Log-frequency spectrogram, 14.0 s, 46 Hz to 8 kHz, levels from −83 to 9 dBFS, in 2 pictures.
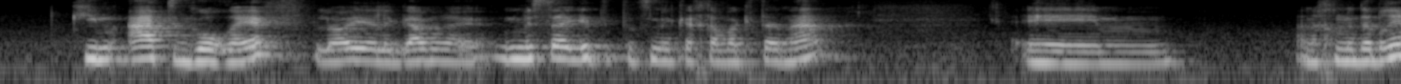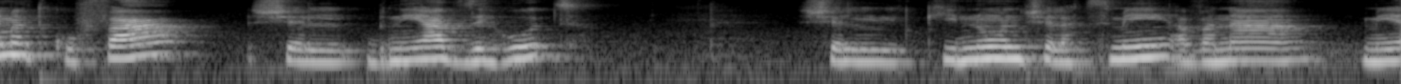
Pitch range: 185-225 Hz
